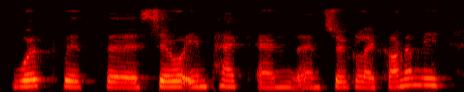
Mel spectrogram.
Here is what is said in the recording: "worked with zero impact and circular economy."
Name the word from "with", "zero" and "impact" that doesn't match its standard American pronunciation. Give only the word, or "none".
zero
